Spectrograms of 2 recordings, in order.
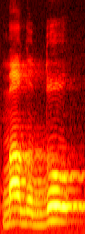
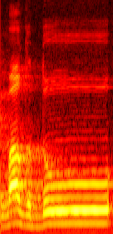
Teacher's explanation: اس لیے کہ پیش کے بعد واو ساکن موجود ہیں، واو ساکن موجود ہونے کی وجہ سے اب اس پیش کو نہیں، اس واو کو آپ کھینچتے ہیں، جس کو واو مدہ کہا جاتا ہے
